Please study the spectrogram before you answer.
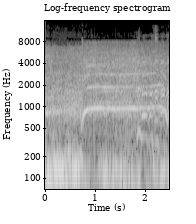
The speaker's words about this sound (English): How does that voice match that man's scream?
